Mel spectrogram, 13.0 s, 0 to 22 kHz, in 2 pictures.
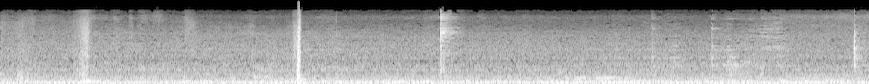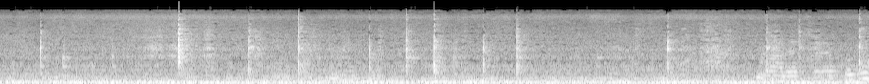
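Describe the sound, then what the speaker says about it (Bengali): About a spoonful of garlic paste fries in a pan for a Schezwan chicken with bell peppers, a steady sizzle under repeated sharp metal scrapes and clicks as it is stirred, close and continuous. "এই 1 চামচের মতন আমি গার্লিক দিলাম।"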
